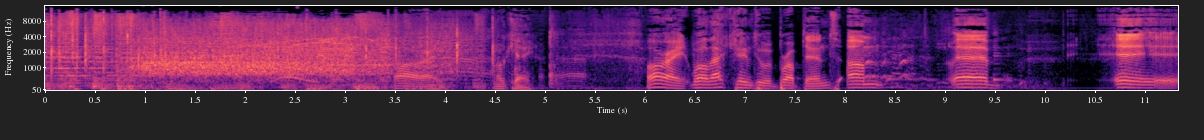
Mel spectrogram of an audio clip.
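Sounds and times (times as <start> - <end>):
studio audience applause and cheering: 0.0 - 4.9
whoops and yells from studio audience: 0.8 - 3.5
speech: 4.5 - 5.0, 6.0 - 9.7, 10.7 - 11.3.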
